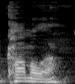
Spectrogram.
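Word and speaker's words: Kamala: time okay so why are you voting for kamla thank you for pronouncing her name right baby right so I'm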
